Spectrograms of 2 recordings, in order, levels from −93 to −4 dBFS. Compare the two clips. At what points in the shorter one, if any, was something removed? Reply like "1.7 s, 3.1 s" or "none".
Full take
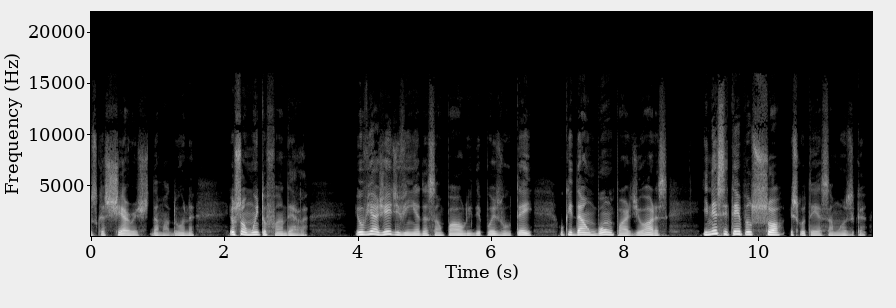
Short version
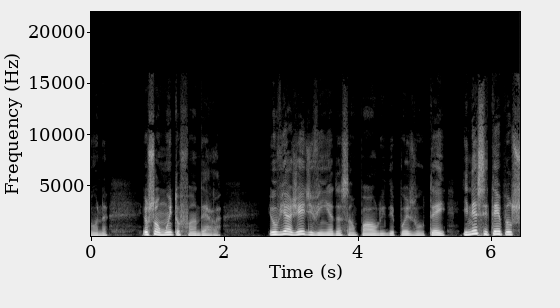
5.4 s

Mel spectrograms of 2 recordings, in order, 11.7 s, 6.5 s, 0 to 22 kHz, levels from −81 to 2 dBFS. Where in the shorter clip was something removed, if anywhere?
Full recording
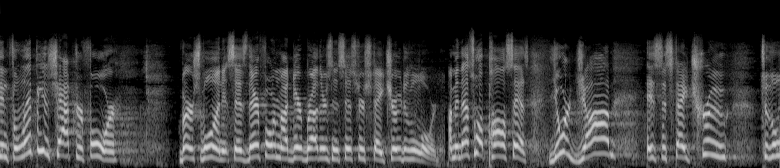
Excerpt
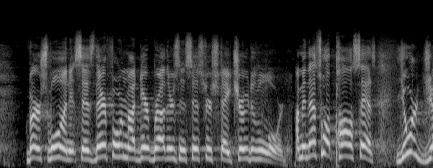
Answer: none

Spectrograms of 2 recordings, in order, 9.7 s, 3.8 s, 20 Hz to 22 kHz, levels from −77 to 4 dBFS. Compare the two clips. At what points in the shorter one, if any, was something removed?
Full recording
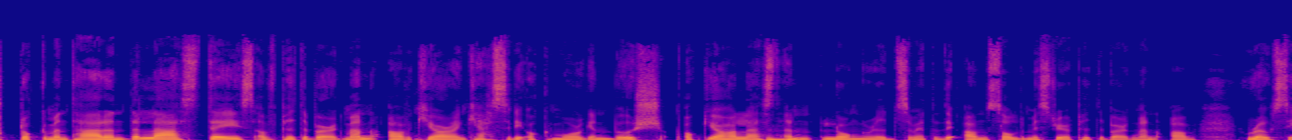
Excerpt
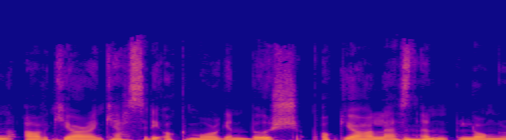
none

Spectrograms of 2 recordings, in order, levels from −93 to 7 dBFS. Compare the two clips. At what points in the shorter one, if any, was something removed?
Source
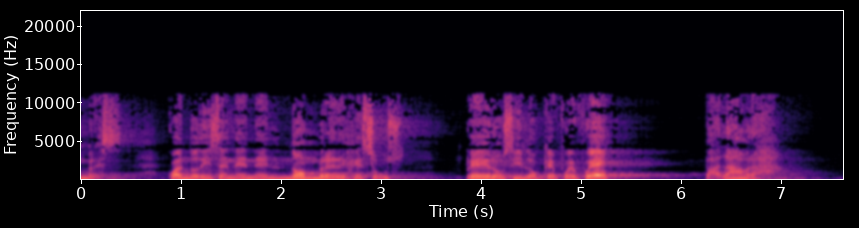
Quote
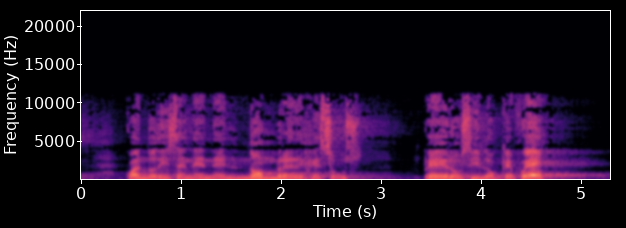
4.3 s

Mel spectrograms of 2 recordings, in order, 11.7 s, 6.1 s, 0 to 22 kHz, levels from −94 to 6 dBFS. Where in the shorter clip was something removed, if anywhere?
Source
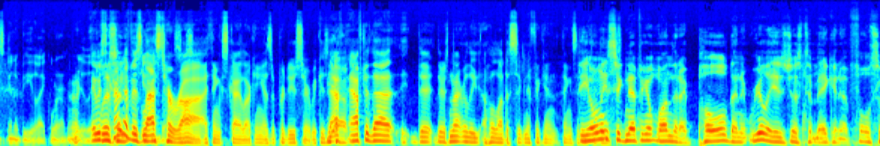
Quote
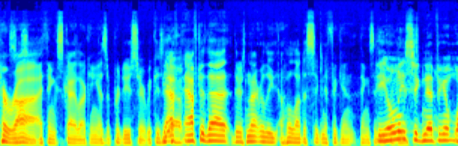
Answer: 3.1 s

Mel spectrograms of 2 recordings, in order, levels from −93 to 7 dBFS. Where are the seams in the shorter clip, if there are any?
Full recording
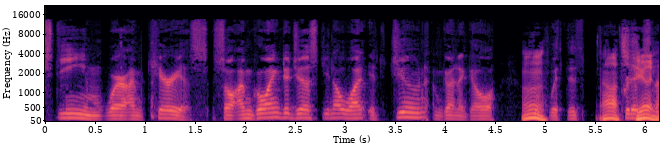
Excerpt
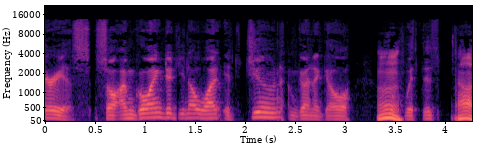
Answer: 1.3 s

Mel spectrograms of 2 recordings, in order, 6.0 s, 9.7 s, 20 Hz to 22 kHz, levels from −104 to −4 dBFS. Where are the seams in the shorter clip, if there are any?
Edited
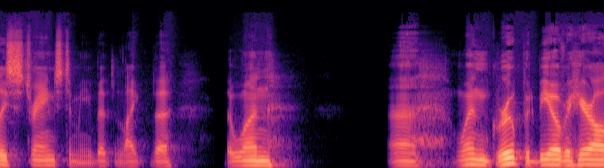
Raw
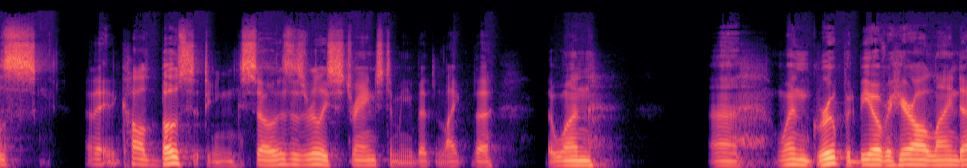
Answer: none

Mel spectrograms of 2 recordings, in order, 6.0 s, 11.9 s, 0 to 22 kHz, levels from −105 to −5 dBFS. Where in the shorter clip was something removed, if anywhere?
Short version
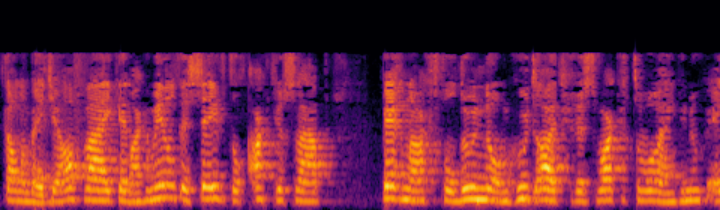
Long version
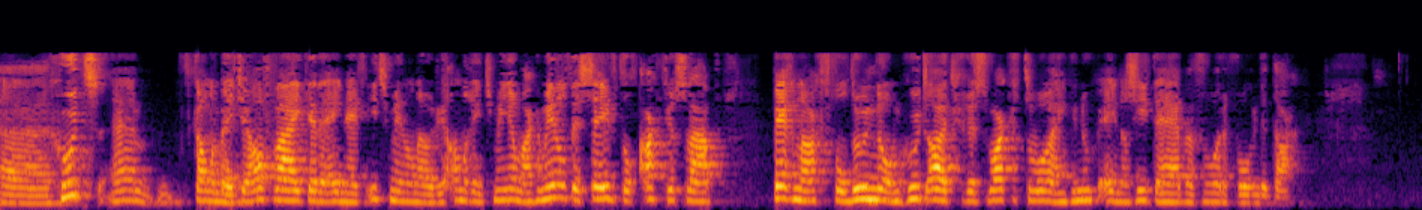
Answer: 1.1 s

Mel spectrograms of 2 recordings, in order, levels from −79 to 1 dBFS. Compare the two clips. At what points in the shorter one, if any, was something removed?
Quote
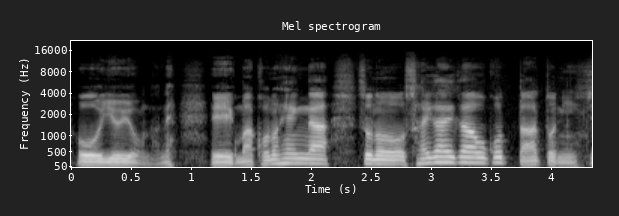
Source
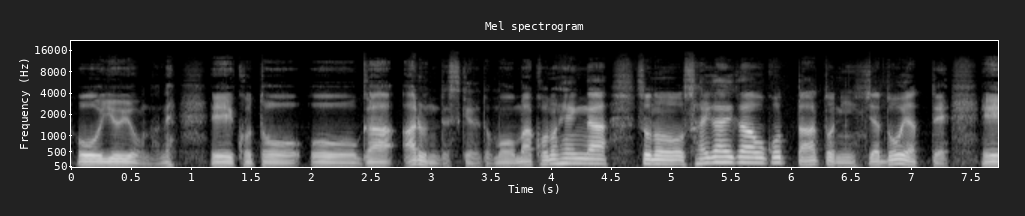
1.4 s

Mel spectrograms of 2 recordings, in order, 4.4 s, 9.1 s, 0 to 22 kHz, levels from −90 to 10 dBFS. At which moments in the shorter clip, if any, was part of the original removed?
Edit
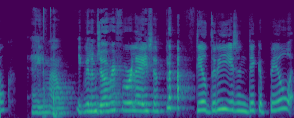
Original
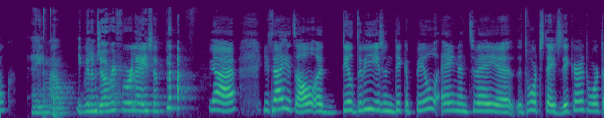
2.9 s

